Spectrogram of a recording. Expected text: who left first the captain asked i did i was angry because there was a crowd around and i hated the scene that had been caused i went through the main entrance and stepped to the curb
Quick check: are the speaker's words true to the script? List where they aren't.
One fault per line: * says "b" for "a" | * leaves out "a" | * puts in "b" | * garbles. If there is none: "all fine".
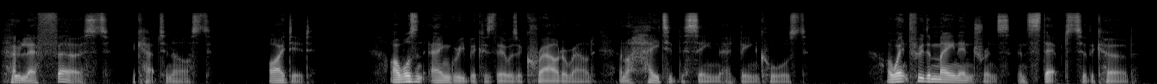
* says "wasn't" for "was"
